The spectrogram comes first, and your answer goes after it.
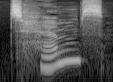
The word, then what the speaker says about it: Thames: Her love interest, Miller, is played by Mason Tames. I don't know if that's actually how he pronounces it, but that is how you say the name of the river in London, so I will stick with that for the time being.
